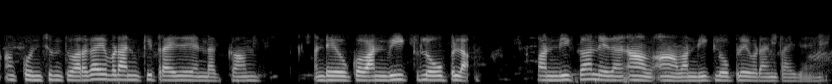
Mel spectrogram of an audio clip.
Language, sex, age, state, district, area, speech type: Telugu, female, 18-30, Andhra Pradesh, Kadapa, urban, conversation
